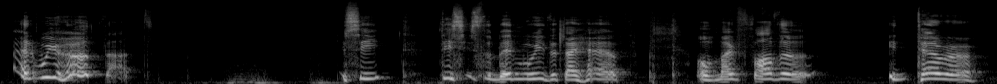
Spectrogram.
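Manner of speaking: speaking through tears. Recalling a father's nightmares of the gas chamber, through tears.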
